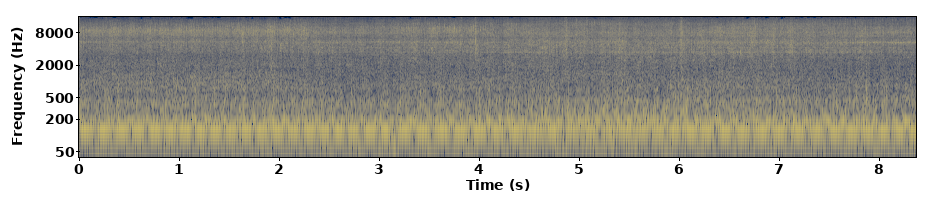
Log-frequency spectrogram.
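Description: A Beechcraft Baron's twin piston engines and propellers running steadily, heard loud from inside the cabin.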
